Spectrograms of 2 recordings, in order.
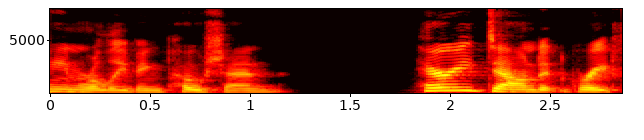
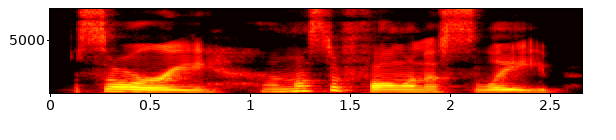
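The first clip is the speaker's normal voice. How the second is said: mumbled, muttered speech. Harry, having fallen asleep on a couch, answers Draco, mumbling. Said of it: "Harry mumbled".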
